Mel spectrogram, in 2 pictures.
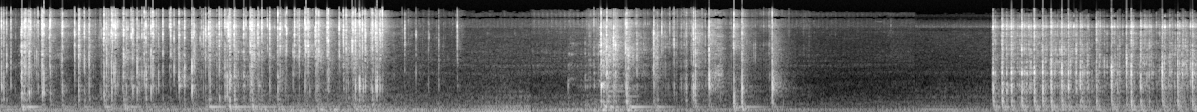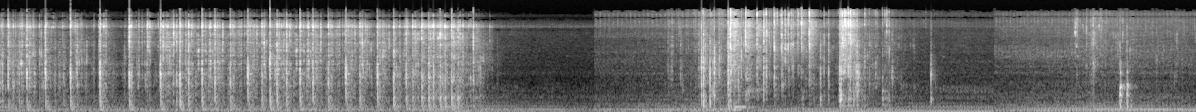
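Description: Car tyre slowly rolling over and crushing brittle objects on concrete: Christmas baubles crackling and shattering at the start, then a long run of dense cracking and snapping as a row of hard plastic pieces breaks under the tyre, and a few sharp single cracks near the end.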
